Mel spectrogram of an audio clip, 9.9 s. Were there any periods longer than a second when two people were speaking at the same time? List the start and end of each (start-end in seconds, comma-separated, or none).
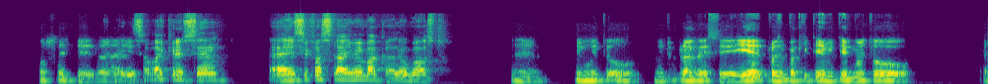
none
